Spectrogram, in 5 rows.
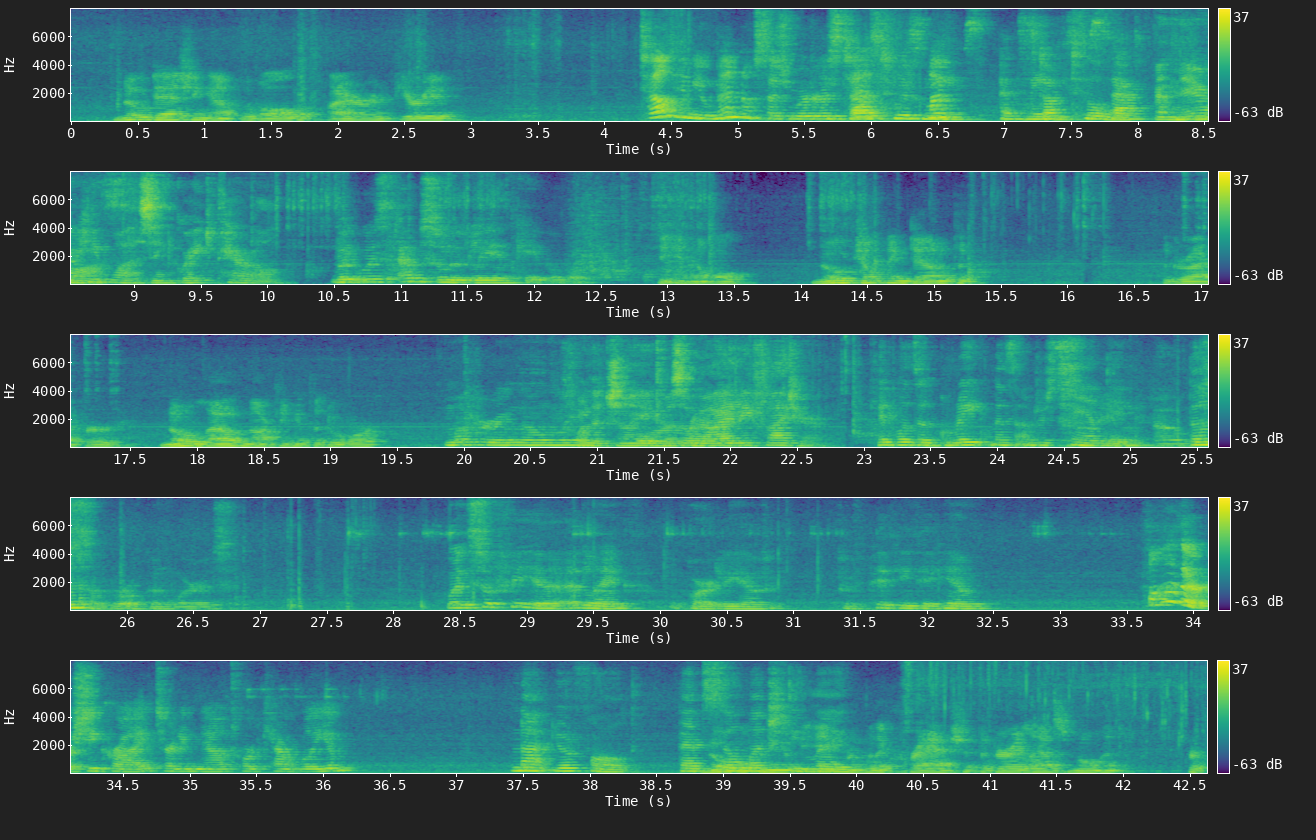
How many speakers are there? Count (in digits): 6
